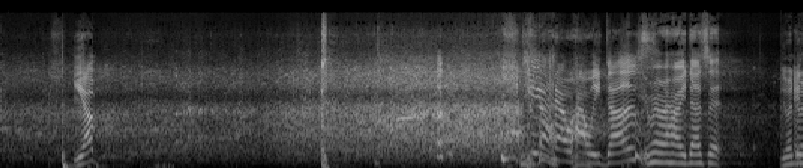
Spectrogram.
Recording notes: We've prepared for you one more live show -- this time, from Seattle's beautiful Paramount Theater!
